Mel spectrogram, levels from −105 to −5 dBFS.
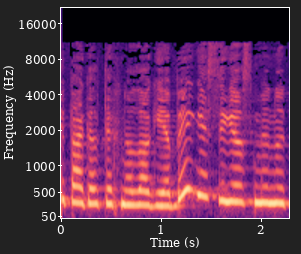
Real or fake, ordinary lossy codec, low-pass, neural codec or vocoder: real; MP3, 48 kbps; 14.4 kHz; none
